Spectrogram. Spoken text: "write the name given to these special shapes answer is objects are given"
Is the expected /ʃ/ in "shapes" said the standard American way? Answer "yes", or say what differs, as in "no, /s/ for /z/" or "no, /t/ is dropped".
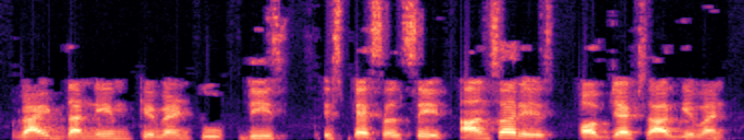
no, /s/ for /ʃ/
